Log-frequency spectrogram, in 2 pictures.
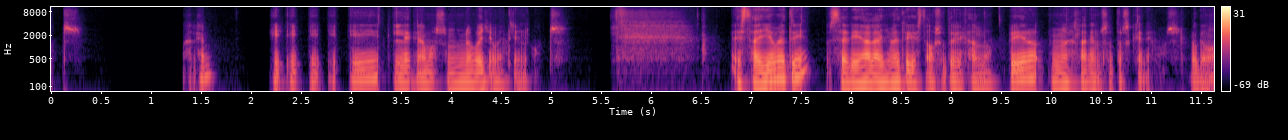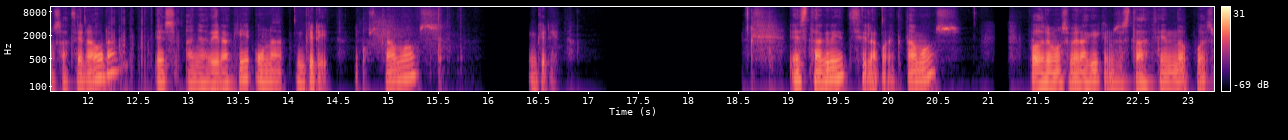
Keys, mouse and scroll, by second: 5.9-10.3 drag, 21.0 click, 21.9-22.7 scroll up 4, 22.7-23.2 middle drag.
